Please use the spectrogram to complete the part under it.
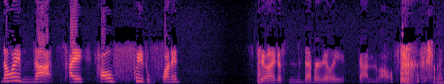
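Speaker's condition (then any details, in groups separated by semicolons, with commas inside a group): Stuttering; very severe third grade, worse high school, speakeasy from Dr. John Haskell, speech therapy helped core; device cuts stuttering about 95%, still stutters at sentence onset, worse around unfamiliar people, sometimes avoids talking; prolonged sounds, blocks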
